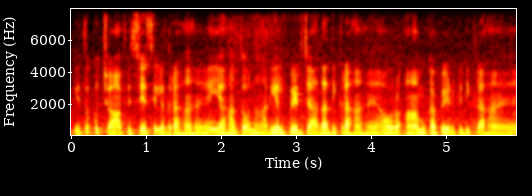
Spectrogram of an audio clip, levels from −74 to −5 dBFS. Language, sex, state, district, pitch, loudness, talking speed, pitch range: Hindi, female, Bihar, Patna, 185 Hz, -16 LUFS, 240 wpm, 175-195 Hz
